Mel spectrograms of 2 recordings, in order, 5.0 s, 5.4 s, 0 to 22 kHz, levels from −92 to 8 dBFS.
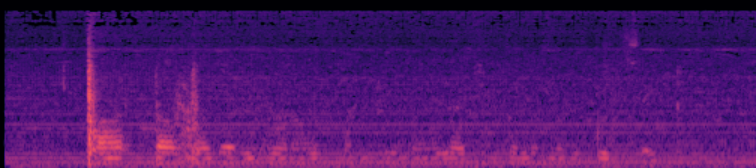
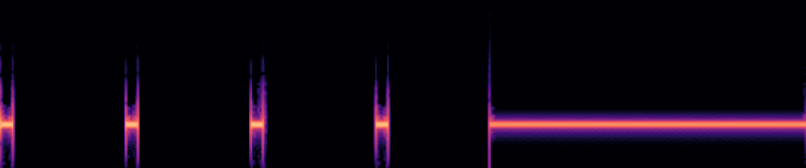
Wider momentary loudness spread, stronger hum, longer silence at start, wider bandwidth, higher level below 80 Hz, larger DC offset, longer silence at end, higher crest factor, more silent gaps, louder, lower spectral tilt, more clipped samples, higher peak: first, 16 LU vs 5 LU; neither; about the same, 0.05 s vs 0 s; first, 17 kHz vs 2.7 kHz; first, -56 dBFS vs -76 dBFS; neither; about the same, 0 s vs 0 s; first, 30 dB vs 14 dB; neither; second, -35 LUFS vs -17 LUFS; about the same, -4 dB/octave vs -5 dB/octave; neither; about the same, -6 dBFS vs -4 dBFS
